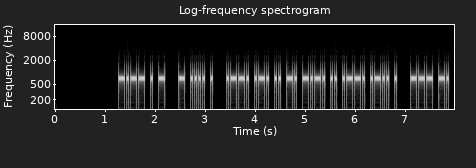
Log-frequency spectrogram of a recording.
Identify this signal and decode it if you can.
Morse code, heard as a keyed tone, about 30 wpm, 700 Hz. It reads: YET THE PRINCIPLE ON
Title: Sentences from Top 1400 Words 30wpm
